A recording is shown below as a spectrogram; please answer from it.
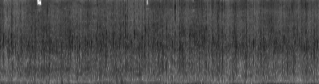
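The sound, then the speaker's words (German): Audience applause at a camp talk on solar energy research, a dense, steady wash of clapping from a sizeable crowd that stays loud throughout. “Erstmal einen Applaus, bevor ich das sage.”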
